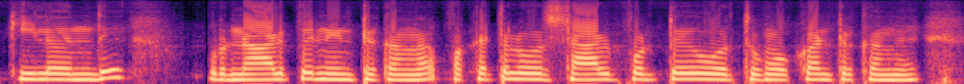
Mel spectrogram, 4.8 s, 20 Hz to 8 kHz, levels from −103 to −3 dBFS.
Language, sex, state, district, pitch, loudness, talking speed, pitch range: Tamil, female, Tamil Nadu, Namakkal, 195 Hz, -14 LUFS, 160 wpm, 190-205 Hz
